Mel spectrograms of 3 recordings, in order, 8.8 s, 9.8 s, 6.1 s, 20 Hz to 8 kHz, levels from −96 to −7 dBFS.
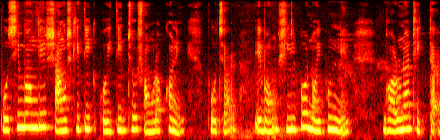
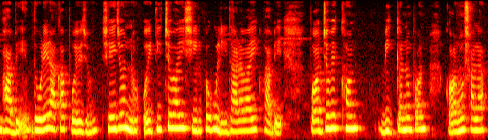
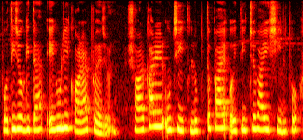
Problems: none marked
